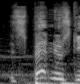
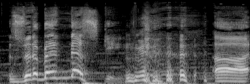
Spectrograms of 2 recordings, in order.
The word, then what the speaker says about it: Zbytniewski: Mike Ponder, Matthew Stevens, Pamela Froze, Christina Spetnewski, and now she put it in, Spetnewski is how it's pronounced, because she gave us the thing there, but it's spelled ZBYTNIEWSKI.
